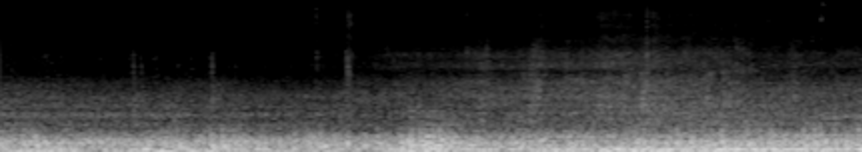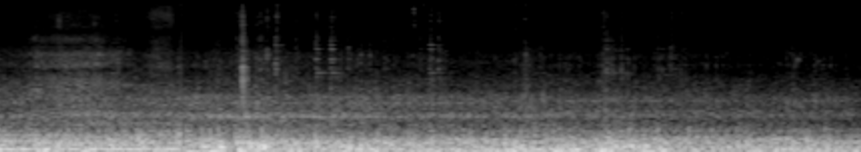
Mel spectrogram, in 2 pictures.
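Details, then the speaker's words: Ford truck on the road after oil pump repair, being shaken around to test oil pressure: steady engine drone under road and wind noise, no knocks, ticks or rattles; motor healthy, oil pressure holding. "I don't hear anything in the motor, which is super nice. I don't think we damaged anything crazy."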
